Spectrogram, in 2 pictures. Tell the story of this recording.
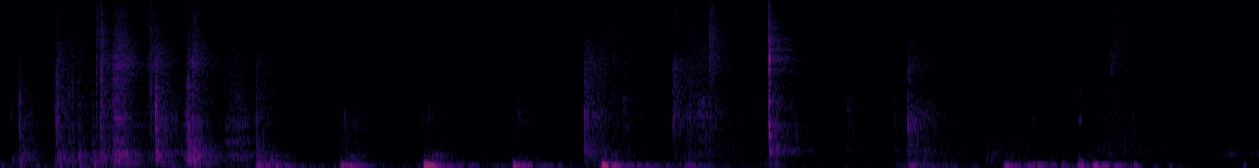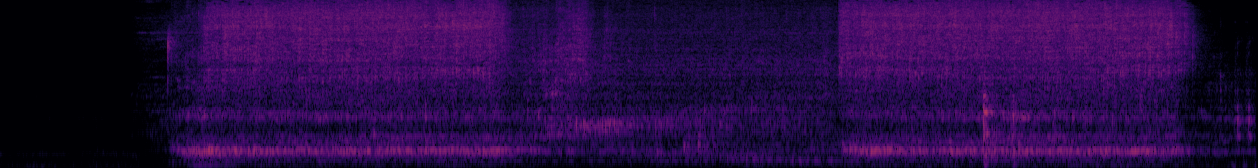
I walked into the bathroom, turned on the light and got a glass of water.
